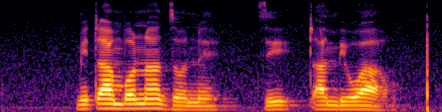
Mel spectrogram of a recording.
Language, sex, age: Venda, male, 23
